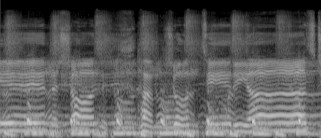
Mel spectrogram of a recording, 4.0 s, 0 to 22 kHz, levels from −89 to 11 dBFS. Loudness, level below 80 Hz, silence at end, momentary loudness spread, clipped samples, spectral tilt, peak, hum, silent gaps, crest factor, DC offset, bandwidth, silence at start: -17 LUFS; -46 dBFS; 0 s; 4 LU; under 0.1%; -5.5 dB/octave; 0 dBFS; none; none; 16 dB; under 0.1%; 15.5 kHz; 0 s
